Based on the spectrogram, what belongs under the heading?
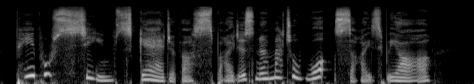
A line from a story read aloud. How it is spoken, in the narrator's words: said the spider sadly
